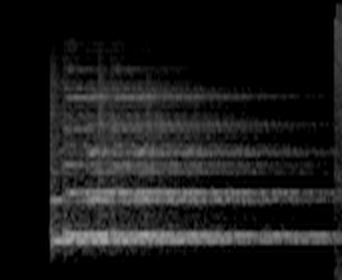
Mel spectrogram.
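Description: Sampled vocal shot in a pop song production, a single sustained tonal vocal hit with a delay effect, ringing on and slowly fading with spacious echo tails, alone without other talk.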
